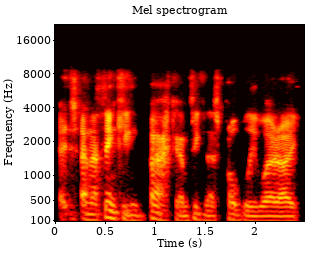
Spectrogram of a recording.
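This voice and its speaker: A man's voice: on the low side, fast, fairly bright tone, breathy edge, dry recording, lo-fi sound. A man hosting a conversational interview, hesitant and roundabout, often repeating words as he forms a question. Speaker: podcast host, interviewer.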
